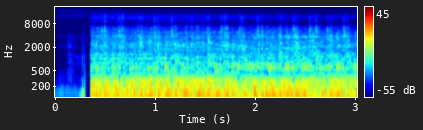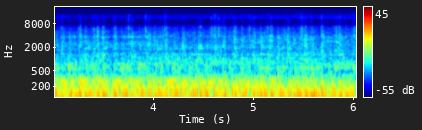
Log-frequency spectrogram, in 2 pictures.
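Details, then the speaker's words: 1978 Chevy C10 305 V8 with the muffler cut off: a loud, raw, deep unmuffled rumble fires up and holds, later revved hard, with only a little smoke. "And then revved it to the moon and back, because you know, 305 with no exhaust sounds amazing."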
